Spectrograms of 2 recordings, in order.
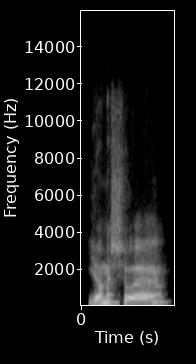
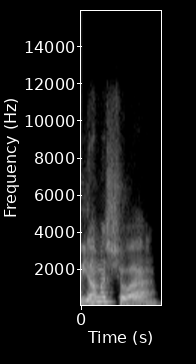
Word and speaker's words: Yom HaShoah: como a gente chama, não é Yom HaShoah, assim falam os americanos. Yom HaShoah, gente, Yom, M, tá? Yom HaShoah, Yad Vashem, a gente pronuncia o M, tá bom? É diferente do N.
